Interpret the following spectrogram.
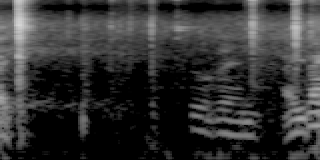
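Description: Machete blade cutting through the wicker stems at the rim of a basket: two sharp snaps right at the start, then a few faint ticks. It is the finishing step, trimming off the leftover stake ends of the weave.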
